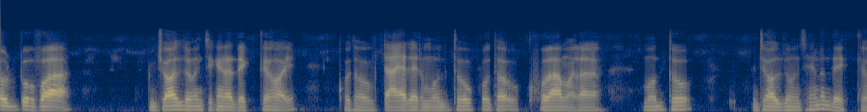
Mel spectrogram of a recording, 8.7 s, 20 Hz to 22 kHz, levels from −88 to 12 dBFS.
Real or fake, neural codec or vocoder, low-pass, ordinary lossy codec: fake; codec, 16 kHz, 0.8 kbps, ZipCodec; none; none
